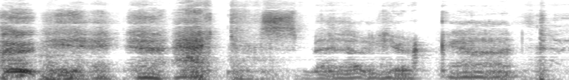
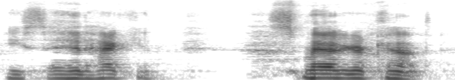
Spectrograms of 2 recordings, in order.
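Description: First: Slow, very quiet creep; hushed, leering lunatic impression; creepy madman. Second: Lightly voiced, subdued reply; understated imitation of a reluctant answer; Clarice. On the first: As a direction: draw it out softly like a deranged prisoner. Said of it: "that crazy schizophrenic guy". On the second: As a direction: repeat it a little quietly, in character. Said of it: "She's like".

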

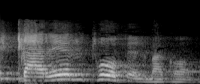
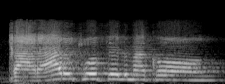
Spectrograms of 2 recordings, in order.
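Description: First: قرر تو said qarirto, with i on the second r; second dialect reading. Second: قرر تو said qararto, with a on both r's; first dialect reading. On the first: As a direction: read قرر تو as qar-ir-to, an i vowel after the first r. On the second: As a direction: read قرر تو as qar-ar-to, open a vowels. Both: Shown as a demonstration. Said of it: "زجاج گفته در این کلمه دو تا لهجه".

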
